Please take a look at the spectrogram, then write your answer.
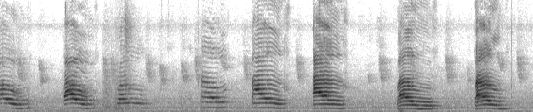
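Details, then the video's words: Cat meowing to call its companions to eat together: about seven loud, harmonic meows, each falling in pitch at the end, spaced one to two seconds apart, with a faint low hum in the background. "SUARA KUCING MENGEONG MEMANGGIL TEMANNYA"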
